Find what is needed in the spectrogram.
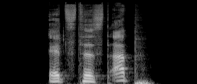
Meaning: inflection of abätzen: 1. second-person singular preterite 2. second-person singular subjunctive II
- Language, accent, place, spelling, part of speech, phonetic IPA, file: German, Germany, Berlin, ätztest ab, verb, [ˌɛt͡stəst ˈap], De-ätztest ab.ogg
